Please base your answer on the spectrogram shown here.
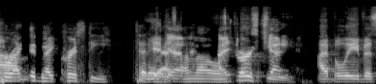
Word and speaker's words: Saoirse: I'm gonna look here and make sure I'm pronouncing her name right. Saoirse Ronan. I got corrected by Christy today. Yeah, Saoirse, I believe, is how I eventually found how to spell her name today.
